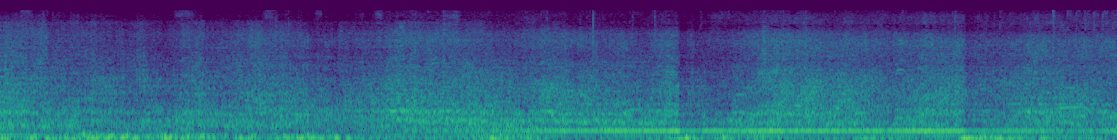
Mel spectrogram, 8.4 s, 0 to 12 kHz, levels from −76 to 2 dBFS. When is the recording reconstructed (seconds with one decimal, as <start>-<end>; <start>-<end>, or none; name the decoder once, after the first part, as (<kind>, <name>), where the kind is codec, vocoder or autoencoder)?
none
